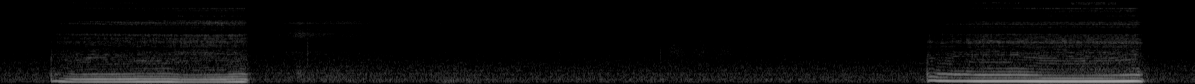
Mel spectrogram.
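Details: Sleeping female dog snoring: two long, loud, low snores about nine seconds apart, with quiet breathing in between.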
